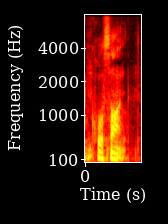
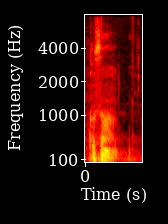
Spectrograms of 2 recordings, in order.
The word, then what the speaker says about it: croissant: The British pronounce it the French way. – Yeah. – Oh. – Croissant. – Croissant. – But Americans say croissant. – Yeah, but he because it's spelled fucking croissant.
